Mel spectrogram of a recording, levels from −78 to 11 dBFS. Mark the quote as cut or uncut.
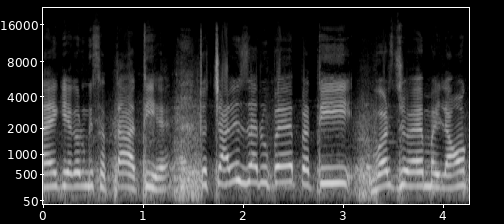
uncut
